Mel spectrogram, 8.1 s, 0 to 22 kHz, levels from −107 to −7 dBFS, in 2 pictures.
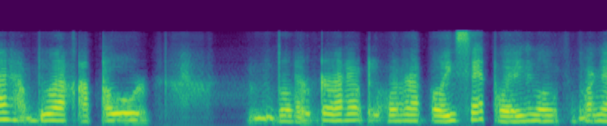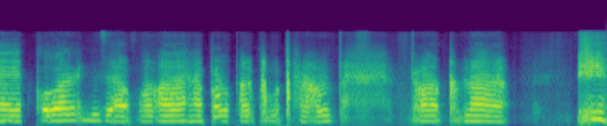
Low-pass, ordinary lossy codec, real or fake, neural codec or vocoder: none; none; fake; codec, 16 kHz, 0.5 kbps, FreqCodec, smaller model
